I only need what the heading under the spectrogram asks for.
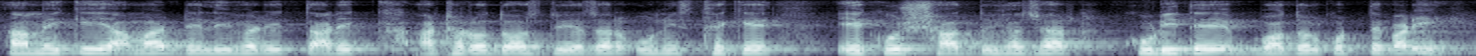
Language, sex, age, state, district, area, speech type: Bengali, male, 18-30, West Bengal, Jalpaiguri, urban, read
